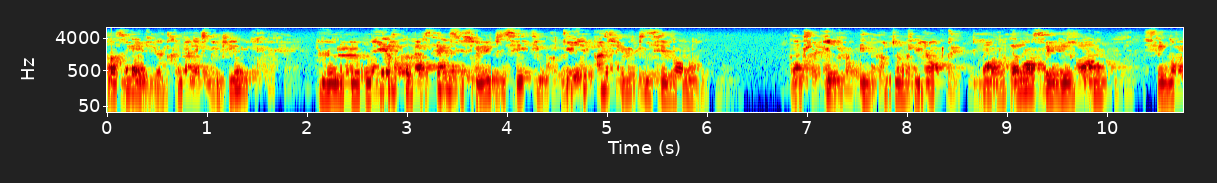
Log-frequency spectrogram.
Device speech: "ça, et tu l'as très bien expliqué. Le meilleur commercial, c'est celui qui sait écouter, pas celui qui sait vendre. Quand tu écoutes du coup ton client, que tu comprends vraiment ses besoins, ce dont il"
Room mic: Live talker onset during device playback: none

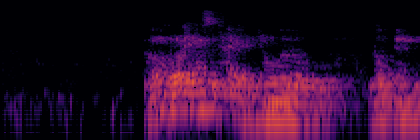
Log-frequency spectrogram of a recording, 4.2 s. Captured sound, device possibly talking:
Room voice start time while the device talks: 1.4 s

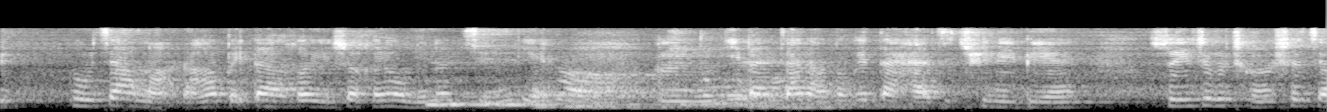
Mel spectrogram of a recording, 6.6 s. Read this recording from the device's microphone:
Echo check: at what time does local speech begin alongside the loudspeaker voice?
2.0 s

